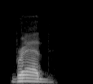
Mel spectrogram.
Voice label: "bread", English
